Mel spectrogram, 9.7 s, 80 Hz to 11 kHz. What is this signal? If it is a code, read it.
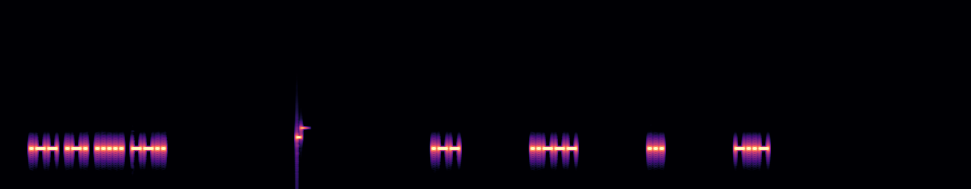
Morse code, heard as a keyed tone, about 40 wpm, spaced as for 17 wpm, 700 Hz. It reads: WR5Z W2SX
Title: USA Call Signs - 4 Characters - 8x Character Spacing - 40wpm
